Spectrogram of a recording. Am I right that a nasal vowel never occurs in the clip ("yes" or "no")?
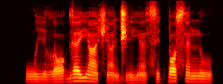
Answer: no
